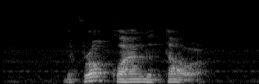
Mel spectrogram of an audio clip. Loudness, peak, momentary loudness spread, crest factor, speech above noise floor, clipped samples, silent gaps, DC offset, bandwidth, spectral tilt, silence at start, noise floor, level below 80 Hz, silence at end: -29 LUFS; -12 dBFS; 17 LU; 18 dB; 32 dB; under 0.1%; none; under 0.1%; 11.5 kHz; -8 dB/octave; 0.65 s; -60 dBFS; -66 dBFS; 0.55 s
